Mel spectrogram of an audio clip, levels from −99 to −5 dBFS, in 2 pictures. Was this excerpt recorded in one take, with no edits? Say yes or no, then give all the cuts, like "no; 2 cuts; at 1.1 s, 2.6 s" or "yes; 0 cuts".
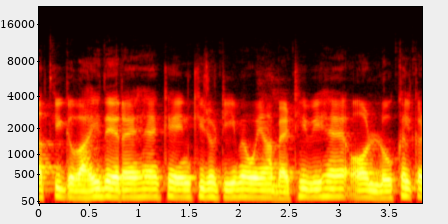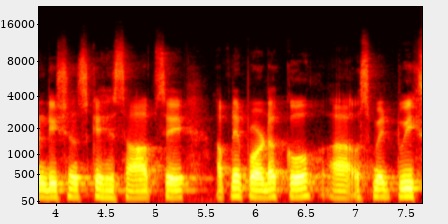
yes; 0 cuts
